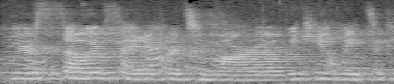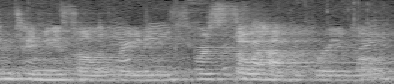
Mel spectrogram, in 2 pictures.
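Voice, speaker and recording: A woman's voice: mid-range voice, steady tone, a little fast. A young woman giving a playful, affectionate wedding toast as a bridesmaid. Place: hotel banquet hall. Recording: echoey hall from far off, crowd.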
